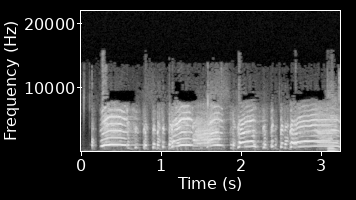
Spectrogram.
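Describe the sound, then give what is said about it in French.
A chicken clucks loudly and steadily, mixing short choppy clucks with longer drawn-out, nasal squawks in an uneven run for a few seconds, with no one talking. “D'ailleurs, on a un commentaire du porte-parole des principaux visés.”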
